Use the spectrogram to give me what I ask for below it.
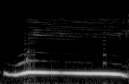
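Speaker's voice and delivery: very high, loud whee; gleefully diving home. Acted. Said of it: "said Rosie".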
